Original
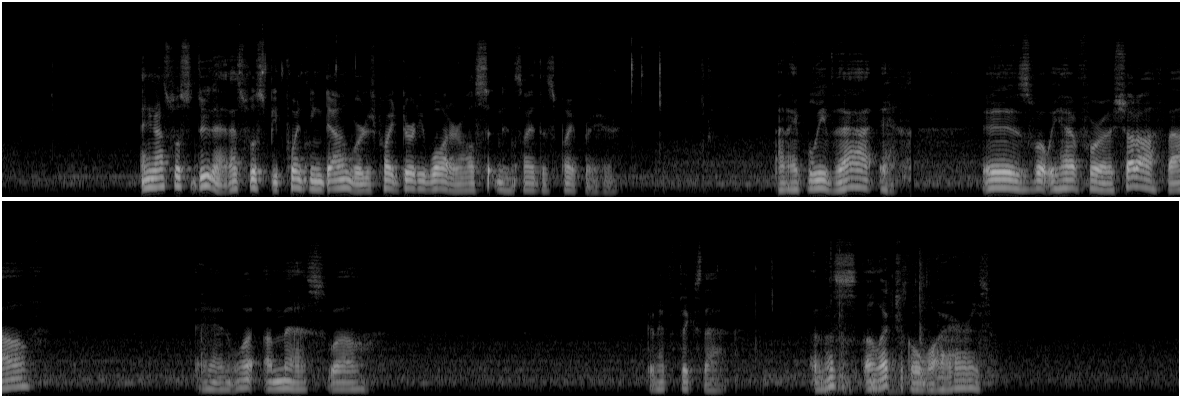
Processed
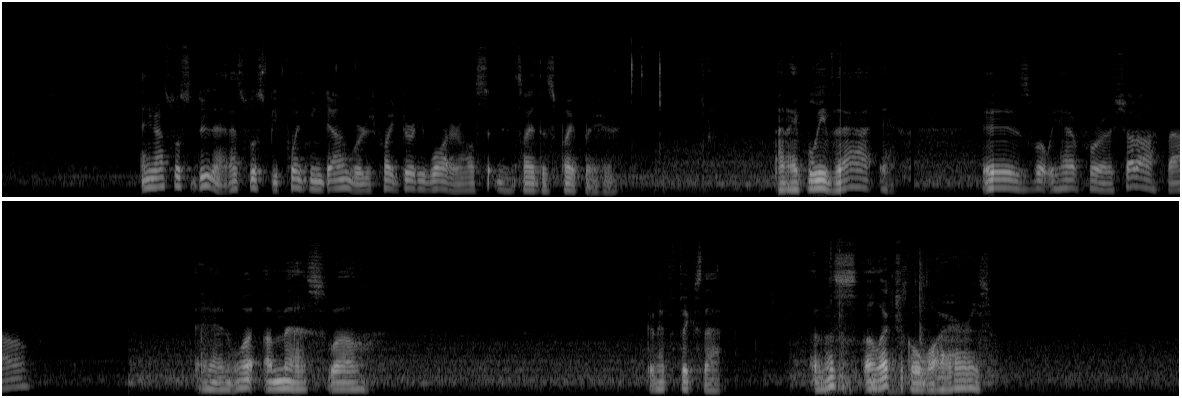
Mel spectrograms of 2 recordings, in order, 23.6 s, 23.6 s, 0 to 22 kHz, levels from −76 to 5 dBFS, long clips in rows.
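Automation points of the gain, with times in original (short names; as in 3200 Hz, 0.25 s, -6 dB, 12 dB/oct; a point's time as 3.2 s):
-9 dB
from 5.16 s -1 dB
from 8.38 s -10.5 dB
from 9.12 s -3 dB
from 9.91 s -11 dB
from 13.04 s +1.5 dB
from 18.95 s -9.5 dB
from 19.65 s +1 dB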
